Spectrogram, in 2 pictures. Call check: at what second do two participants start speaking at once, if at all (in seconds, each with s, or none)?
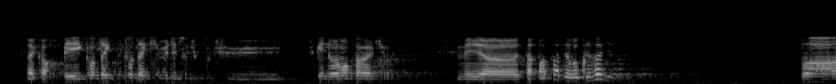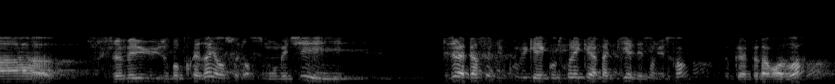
none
